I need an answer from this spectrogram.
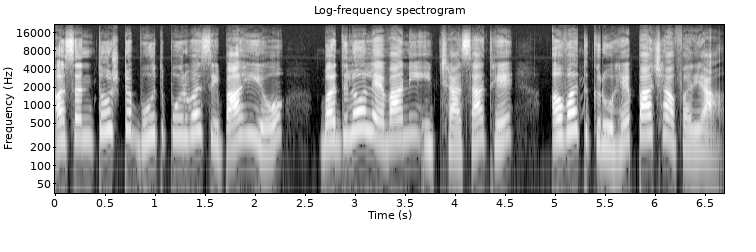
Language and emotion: Gujarati, neutral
